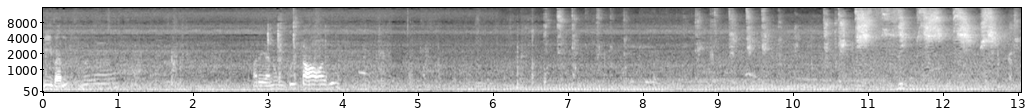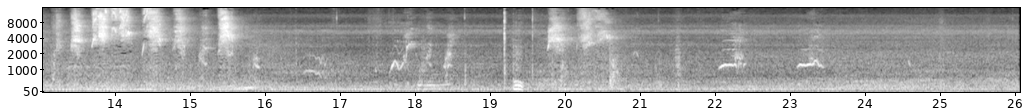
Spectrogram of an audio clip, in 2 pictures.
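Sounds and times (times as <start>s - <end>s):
baby monkey screaming: 8.7s - 16.0s, 17.6s - 18.6s, 19.8s - 20.7s, 22.1s - 22.5s, 23.1s - 23.6s.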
